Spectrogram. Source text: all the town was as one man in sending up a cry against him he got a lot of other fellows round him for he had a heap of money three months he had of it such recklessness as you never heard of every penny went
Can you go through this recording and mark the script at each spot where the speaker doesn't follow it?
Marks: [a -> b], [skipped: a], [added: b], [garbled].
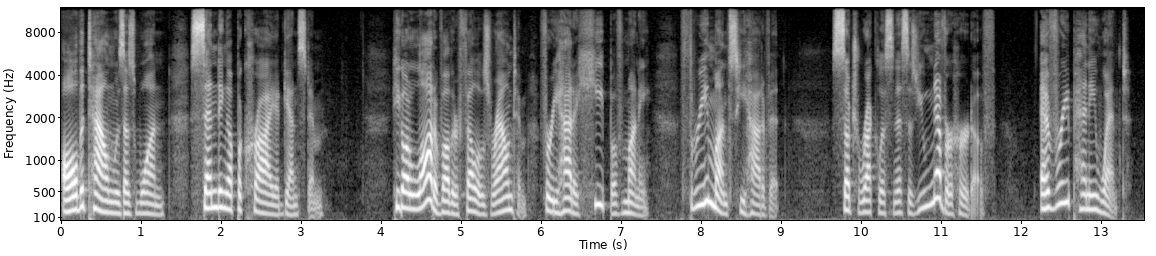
all the town was as one [skipped: man in] sending up a cry against him he got a lot of other fellows round him for he had a heap of money three months he had of it such recklessness as you never heard of every penny went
